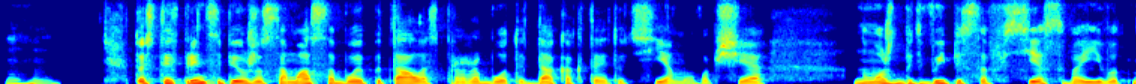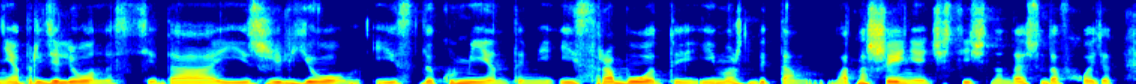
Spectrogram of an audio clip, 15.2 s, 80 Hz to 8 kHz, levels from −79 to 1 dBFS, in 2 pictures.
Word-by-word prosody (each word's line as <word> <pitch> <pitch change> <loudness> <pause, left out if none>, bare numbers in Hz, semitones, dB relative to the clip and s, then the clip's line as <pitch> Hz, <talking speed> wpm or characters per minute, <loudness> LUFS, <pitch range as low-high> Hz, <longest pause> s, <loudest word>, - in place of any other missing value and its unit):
Мгм. 175 -1 -10 0.5
То - - +3
есть 195 0 +3
ты, 255 - +6
в - - -15
принципе, 240 -3 +6
уже 190 -1 +3
сама 190 +3 +3
с - - -4
собой 200 0 +2
пыталась 185 -4 +3
проработать, 170 0 -2
да, 170 +2 +2
как-то 195 -4 -5
эту 165 +1 -5
тему, 165 -2 -3
вообще, 165 +3 -1 0.6
ну, 185 0 0
может 190 +2 +3
быть, 195 0 -2
выписав 190 0 0
все 180 +2 +2
свои 180 -1 0
вот 165 0 -4
неопределённости, 170 -3 0
да, 160 0 -1
и 155 +1 -1
с 165 - -2
жильём, 165 -2 +1
и 155 - -3
с 170 - -9
документами, 165 -5 -2
и 170 - -2
с 175 - -8
работы, 175 -3 +2
и, 160 +2 -4
может 170 +1 -3
быть, 170 +2 -5
там 155 +6 -7 0.2
отношения 180 -6 +2
частично, 160 -3 -5
да, 165 +3 -2
сюда 175 -2 -4
входят. 160 -2 -6
170 Hz, 175 wpm, -24 LUFS, 160-185 Hz, 0.6 s, ты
